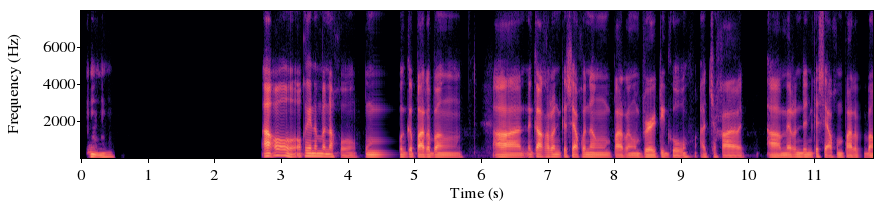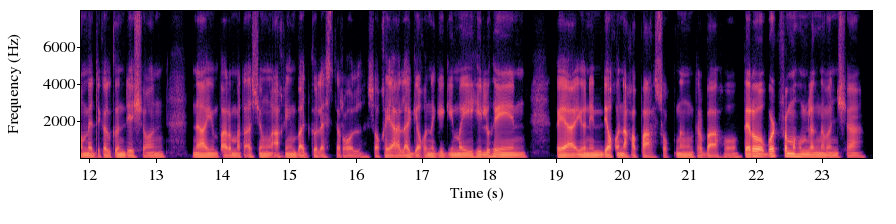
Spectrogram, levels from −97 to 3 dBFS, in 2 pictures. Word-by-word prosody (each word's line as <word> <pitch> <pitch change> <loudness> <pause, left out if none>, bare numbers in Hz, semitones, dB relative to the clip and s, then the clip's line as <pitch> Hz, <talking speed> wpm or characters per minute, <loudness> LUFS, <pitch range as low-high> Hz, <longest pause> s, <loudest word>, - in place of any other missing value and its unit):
Mm. 100 -2 -1 2.2
Ah, 145 - +9
oo, 160 -9 +1
okey 140 +1 +3
naman 135 -3 +2
ako, 80 -7 -5
kumbaga 100 0 -3
para 100 +1 +4
bang 95 0 -1 0.5
ah, 95 -1 +4
nagkakaroon 110 +2 +1
kasi 105 - -2
ako 110 - +1
ng 100 -2 -1
parang 90 0 -1
vertigo. 95 -2 0 0.2
At 90 - -5
tsaka, 85 -4 -1 0.3
ah, 90 -1 +1
mayro'n 95 +1 -1
din 100 0 -1
kasi 100 -2 -5
akong 90 +2 -4
para 90 0 0
bang 90 +1 -2
medical 85 0 -1
condition, 85 +1 -2 0.4
na 95 -2 +3
'yong 95 -1 -1
parang 90 0 0
mataas 90 0 -3
'yong 85 -1 -1
aking 85 -2 -3
bad 80 -1 -1
cholesterol. 75 -3 -6
So 90 - -5
kaya 85 -2 0
lagi 85 0 -1
akong 90 -2 -1
nagiging 85 +1 -2
mahihiluhin, 95 +1 +1 0.4
kaya 90 -2 +4
'yon 100 -3 +2
hindi 100 0 +2
ako 100 - +1
nakapasok 80 -3 -2
ng 85 -2 0
trabaho. 80 0 -3
Pero 120 0 +8
work-from-home 130 -4 +3
lang 100 -1 +1
naman 80 -4 -1
siya. 75 0 -4
95 Hz, 135 wpm, -25 LUFS, 85-100 Hz, 2.2 s, Ah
